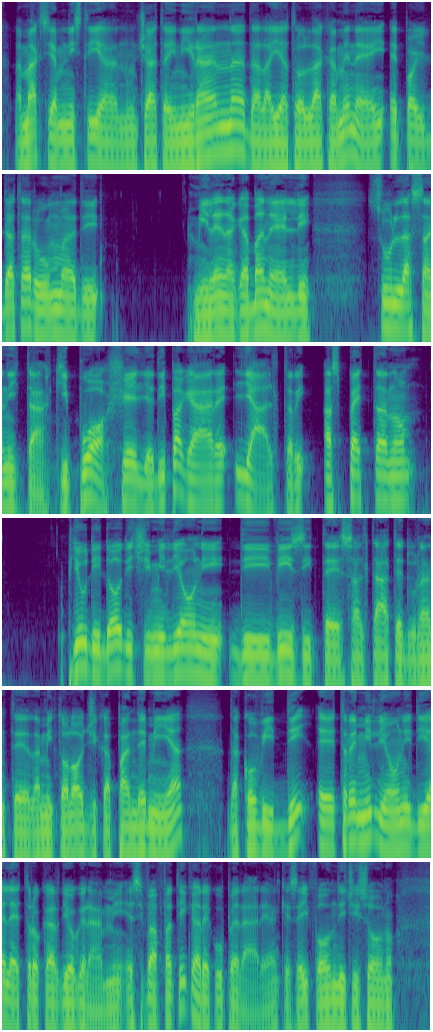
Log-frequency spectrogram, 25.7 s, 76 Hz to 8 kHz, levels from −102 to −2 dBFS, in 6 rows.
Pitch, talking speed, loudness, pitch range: 90 Hz, 135 wpm, -24 LUFS, 85-100 Hz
